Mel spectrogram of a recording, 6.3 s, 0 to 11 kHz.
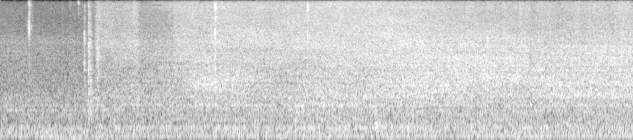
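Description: Steady engine and tyre noise of a Peugeot car heard from inside its cabin while driving at moderate speed, about 50 km/h.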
